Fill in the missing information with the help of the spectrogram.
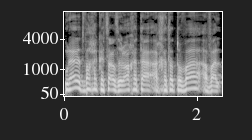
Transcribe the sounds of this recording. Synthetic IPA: ulajlad̪vaχakat͡saʁzeloaχat̪aʔa̰χat̪at̪o̞vaa̰val

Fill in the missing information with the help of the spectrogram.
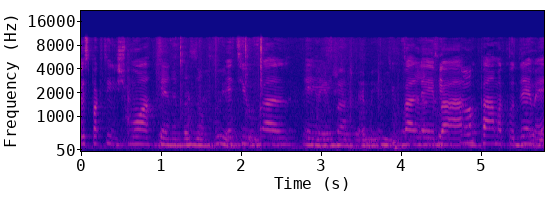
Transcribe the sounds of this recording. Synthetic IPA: ispakt̪iliʃmoakenembazonet̪juval | eaetjuvalbapaːmhakodeme

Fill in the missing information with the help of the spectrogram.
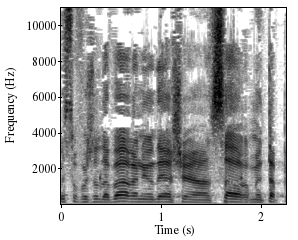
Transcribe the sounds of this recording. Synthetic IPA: beso̞fo̞ʃeld̪avaʁanijo̞d̪e̞aʃeasaʁme̞t̪ap

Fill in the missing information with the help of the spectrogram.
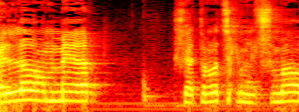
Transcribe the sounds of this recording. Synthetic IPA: eloomeʁ | ʃeat̪emlot͡siximliʃma

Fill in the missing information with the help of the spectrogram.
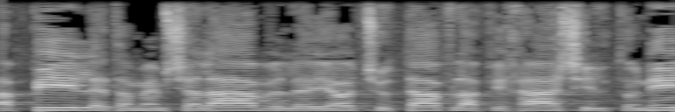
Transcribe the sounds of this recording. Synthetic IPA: apilethame̞mʃalavelijo̞tʃutafleafiχaaʃilt̪o̞ni

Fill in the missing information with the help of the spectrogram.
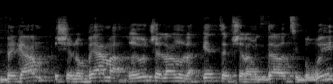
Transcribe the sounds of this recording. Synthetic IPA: veɡamʃeno̞ve̞ameaχʁajutʃe̞lanulake̞t͡sevʃe̞lhamiɡd̪aʁat͡sibuʁi

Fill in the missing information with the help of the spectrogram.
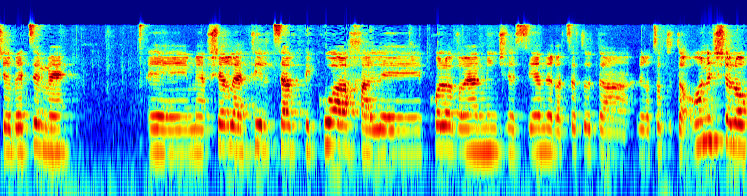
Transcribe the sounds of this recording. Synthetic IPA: ʃebeet͡se̞me | eme̞afʃe̞ʁleatilt͡savpikuaχaleko̞lavʁealminʃesijamleʁat͡sot̪taleʁat͡so̞t̪etaʔo̞nesʃe̞lo̞

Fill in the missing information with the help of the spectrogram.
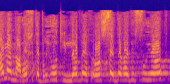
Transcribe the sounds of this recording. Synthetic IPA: amamaːʁeχethabʁiuthilo̞beosedeʁad̪ifujo̞t

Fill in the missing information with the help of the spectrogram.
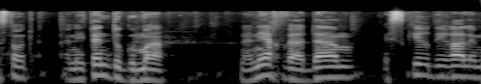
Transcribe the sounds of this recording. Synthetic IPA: stomeetanit̪e̞nd̪uɡma | naniaχvead̪ameskiʁd̪iʁalem

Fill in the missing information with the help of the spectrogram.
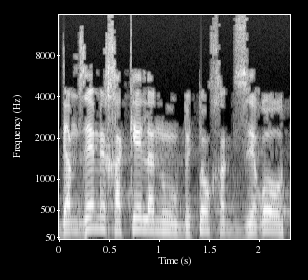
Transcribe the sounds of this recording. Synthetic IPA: ɡamzeme̞χakelanube̞to̞χhaɡzeʁo̞t

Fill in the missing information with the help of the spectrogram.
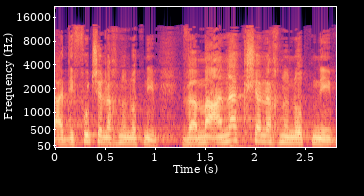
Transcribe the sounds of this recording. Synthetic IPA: ad̪ifutʃeanaχnuno̞t̪nim | veamaanakʃeanaχnuno̞t̪nim

